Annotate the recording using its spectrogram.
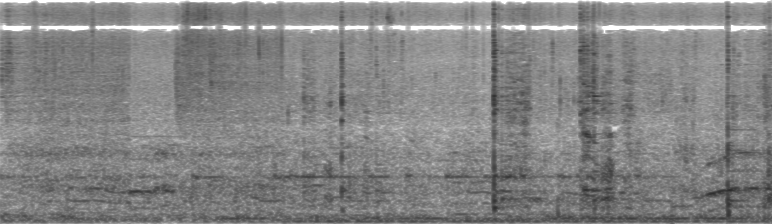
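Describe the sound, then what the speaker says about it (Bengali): Okra (bhindi) frying in oil in a wok, a continuous close hiss and sizzle with occasional stirring scrapes and clinks throughout, with no talk. "এইবার আমি ভেন্ডিগুলা ভেজে নেব"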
